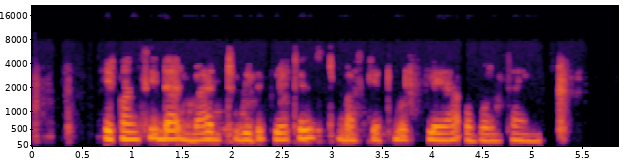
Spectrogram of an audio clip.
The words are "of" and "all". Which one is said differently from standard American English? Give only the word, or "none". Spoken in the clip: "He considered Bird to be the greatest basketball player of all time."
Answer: none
